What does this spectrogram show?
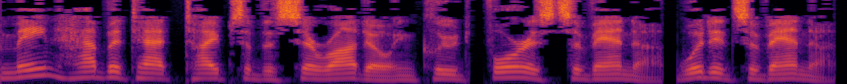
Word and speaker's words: Cerrado: The Cerrado, Portuguese pronunciation, Cerrado, is a vast tropical savanna ecoregion of Brazil,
